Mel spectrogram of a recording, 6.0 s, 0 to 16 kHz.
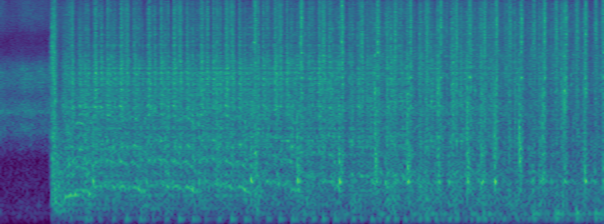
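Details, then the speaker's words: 1971 VW bus with new carburetor, throttle cable not returning well, quart of oil added, timing about 4 degrees off; fast, uneven idle with irregular ticks and stumbles, running like a misfire; timing or plugs and wires suspected. "Alright guys, well, I know that I'm out about 4 degrees in timing. I don't know if it's what's causing it to run a little rough. It's honestly running like it has a misfire, so maybe it's about time to do some plugs and wires."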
